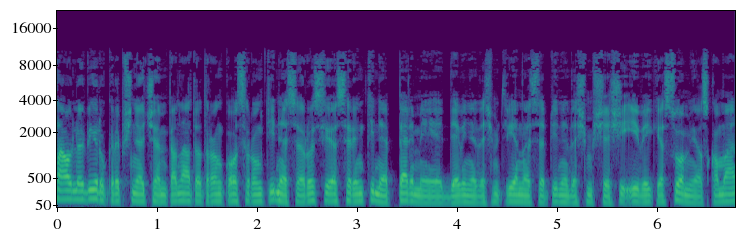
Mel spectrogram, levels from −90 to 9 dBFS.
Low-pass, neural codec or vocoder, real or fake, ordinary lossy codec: 19.8 kHz; none; real; MP3, 48 kbps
